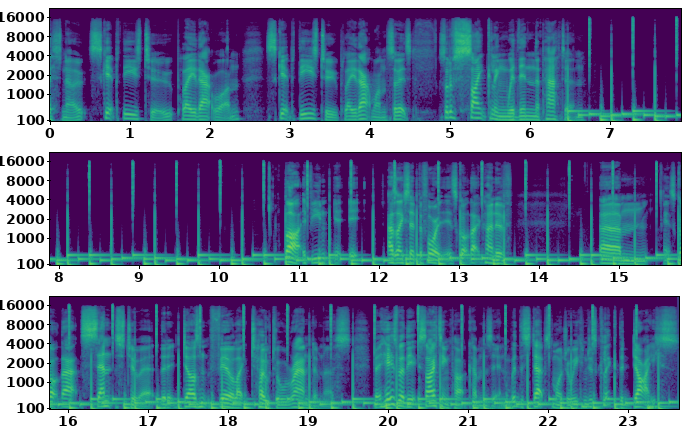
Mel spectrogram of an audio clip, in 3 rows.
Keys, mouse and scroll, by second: 6.5 space.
